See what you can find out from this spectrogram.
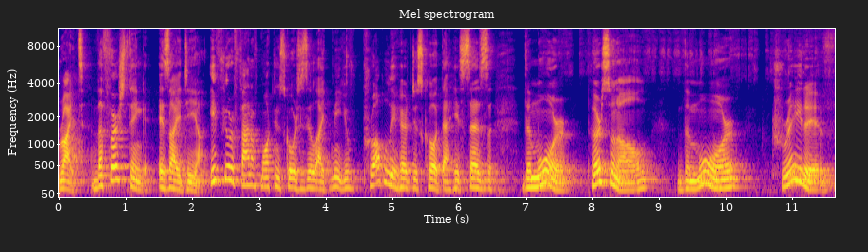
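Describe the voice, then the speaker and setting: A man speaks at a medium pitch with very wide pitch swings and a fairly slow pace. Audible room echo surrounds his voice. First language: Persian. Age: 20s. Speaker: startup founder. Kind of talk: vlog monologue. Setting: hot room.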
